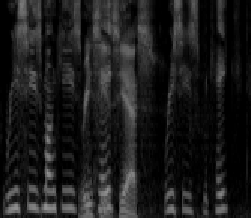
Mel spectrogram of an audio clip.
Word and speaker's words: rhesus: Rhesus monkeys?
